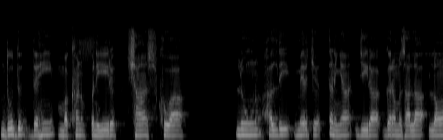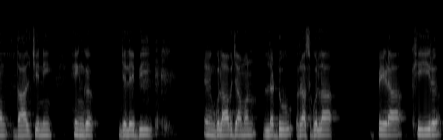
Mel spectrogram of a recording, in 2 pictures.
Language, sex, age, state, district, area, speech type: Punjabi, male, 60+, Punjab, Ludhiana, urban, spontaneous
